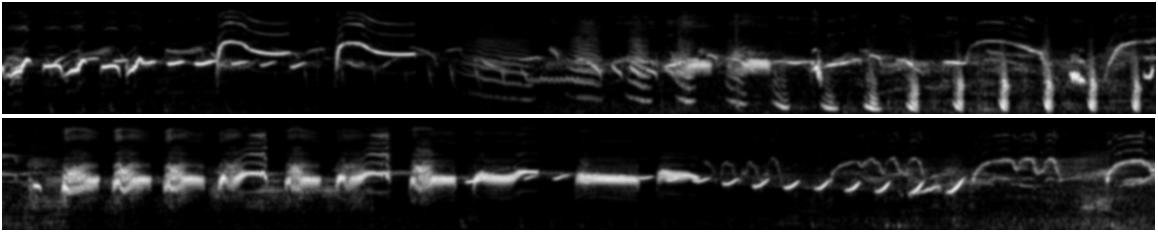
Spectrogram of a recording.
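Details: Chinese hwamei kept caged, tame and unafraid, singing while carried and shaken: clear looping whistles, a rapid series of sharp descending notes, then a dense warbling run and rising whistled phrases.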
